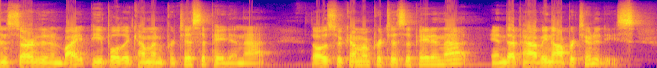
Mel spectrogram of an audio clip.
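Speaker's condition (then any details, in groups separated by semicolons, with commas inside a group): No condition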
